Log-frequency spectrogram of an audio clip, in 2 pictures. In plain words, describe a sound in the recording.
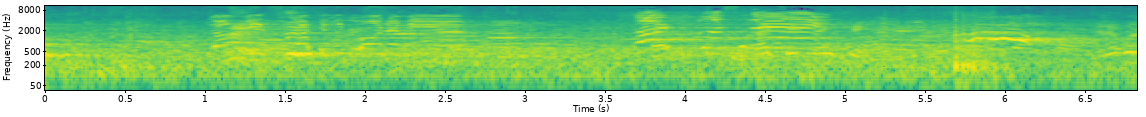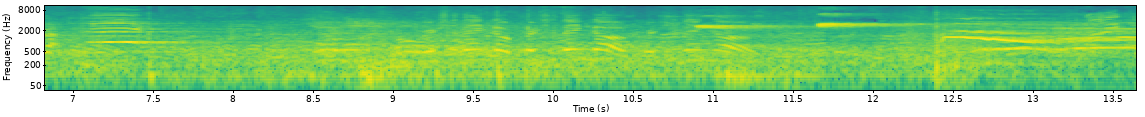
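Young female fighters let out sharp, short shouts as they spar.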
